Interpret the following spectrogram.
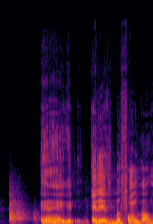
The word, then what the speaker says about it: Mofongo: It's actually it is Mofongo.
